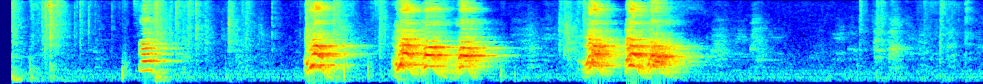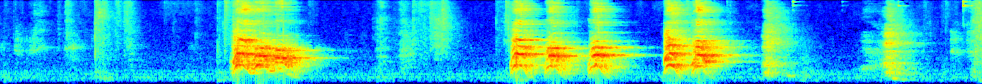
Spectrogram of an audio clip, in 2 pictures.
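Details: Two dogs playing together, a Miniature Schnauzer and a Pointer/terrier/lab mix, with sharp harmonic barks and yaps in bursts: a short run near the start, a dense cluster around three to seven seconds, then more barking at twelve and fifteen to eighteen seconds.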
